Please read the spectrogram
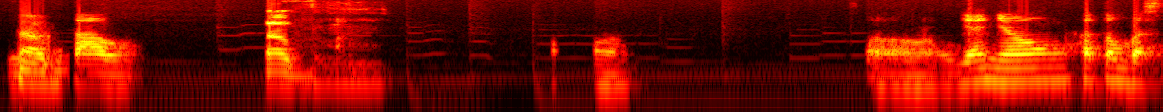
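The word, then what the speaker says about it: ת: sa kanya at tayo ang pronunciation sa kanya Ay tough t t parang F yung dulo tough tab pero t t t tav ang basa talaga pero ngayon modern language niya ito t o tav tav tav so yan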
